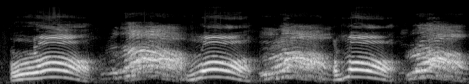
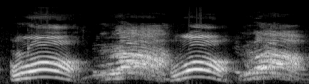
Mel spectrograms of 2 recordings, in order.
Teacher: র হরফ হচ্ছে জিহ্বার আগার উল্টা পিঠ, তার বরাবর উপরের তালুর সঙ্গে লাগাই দিতে হয়। জিহ্বার আগার উল্টা পিঠ, জিহ্বার আগার উল্টা পিঠ, তার বরাবর উপরের তালুর সাথে লাগাইতে হয়।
